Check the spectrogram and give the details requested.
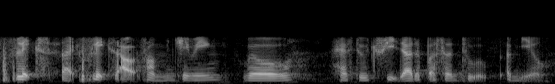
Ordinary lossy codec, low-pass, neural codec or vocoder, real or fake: AAC, 32 kbps; 3.6 kHz; none; real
